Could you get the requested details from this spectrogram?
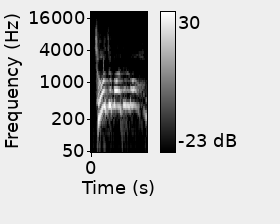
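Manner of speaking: high-pitched imitated curse; mock mob shout. Crowd keeps cursing Paul on the stretcher, mock shouting. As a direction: hurl it like a jeering crowd member. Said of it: "이렇게 막 계속 사람들은".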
